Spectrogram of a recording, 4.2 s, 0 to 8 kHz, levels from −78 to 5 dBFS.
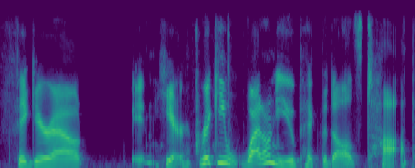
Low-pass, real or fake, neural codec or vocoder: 7.2 kHz; real; none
